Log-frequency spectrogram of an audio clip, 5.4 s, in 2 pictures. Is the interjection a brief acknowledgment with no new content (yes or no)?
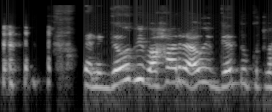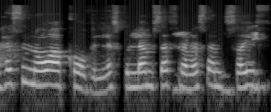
yes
